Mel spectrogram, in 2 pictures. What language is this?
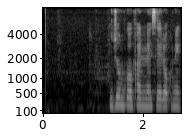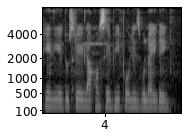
Urdu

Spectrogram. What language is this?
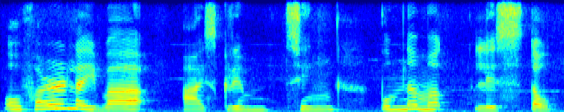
Manipuri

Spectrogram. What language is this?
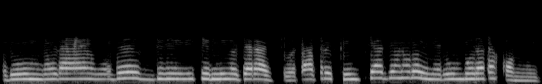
Odia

